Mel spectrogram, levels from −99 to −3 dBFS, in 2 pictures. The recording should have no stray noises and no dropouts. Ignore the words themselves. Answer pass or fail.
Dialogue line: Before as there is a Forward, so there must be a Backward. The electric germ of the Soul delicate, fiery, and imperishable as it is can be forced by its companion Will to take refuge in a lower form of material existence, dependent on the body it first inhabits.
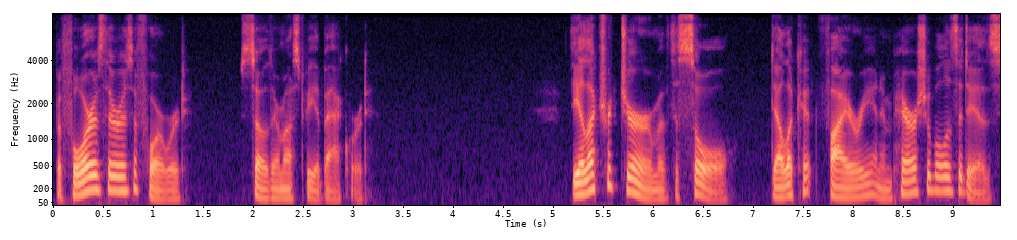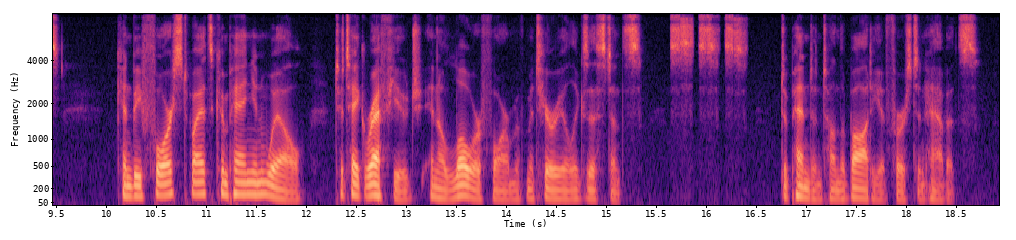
fail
